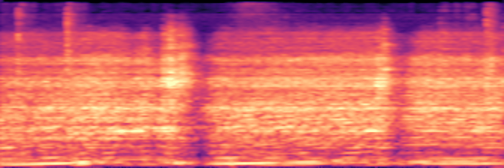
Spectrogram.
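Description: The Sunburst Hiroshi's engine in BeamNG.drive drones and revs loudly as the car drives on a dirt rally track, its pitch rising and falling with a couple of brief dips between gear changes.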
